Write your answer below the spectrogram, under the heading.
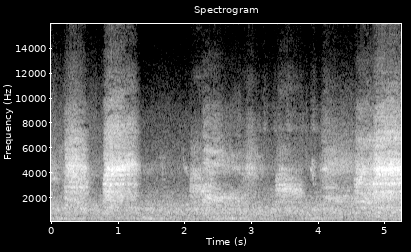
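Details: Common starling (Sturnus vulgaris), loud calls: harsh, noisy bursts high in pitch, about six separate rasping squawks spread across five seconds, with the loudest at the start and end, over a faint hiss of background noise.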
